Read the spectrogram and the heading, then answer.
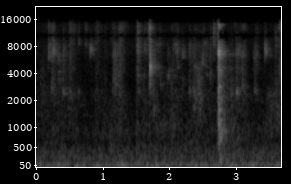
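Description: A small water fountain trickles steadily with a continuous soft splashing as someone tries to put a cup underneath it; one brighter drip or splash stands out briefly. No one speaks.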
